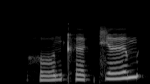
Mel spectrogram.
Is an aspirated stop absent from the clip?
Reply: no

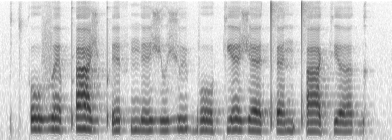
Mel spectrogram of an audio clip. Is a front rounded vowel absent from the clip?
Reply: no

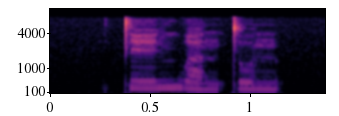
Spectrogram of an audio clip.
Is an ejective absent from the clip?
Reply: yes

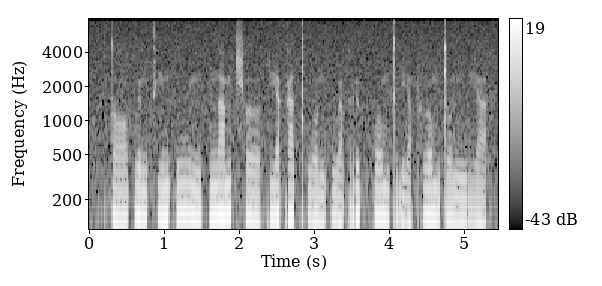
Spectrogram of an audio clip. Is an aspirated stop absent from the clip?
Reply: no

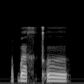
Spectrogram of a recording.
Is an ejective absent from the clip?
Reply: no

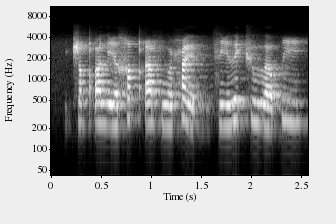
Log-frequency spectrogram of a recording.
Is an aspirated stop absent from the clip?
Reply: yes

